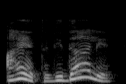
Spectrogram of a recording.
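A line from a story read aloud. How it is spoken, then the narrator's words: Exclamation. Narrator (Russian): воскликнул он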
